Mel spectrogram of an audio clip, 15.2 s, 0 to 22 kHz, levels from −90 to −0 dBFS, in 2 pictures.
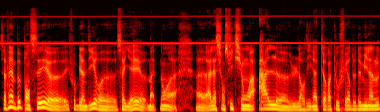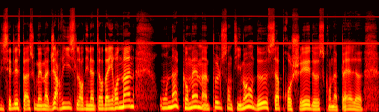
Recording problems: high-pitched whine; noticeable; throughout; 4.5 kHz, 20 dB below the speech

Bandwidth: 16 kHz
